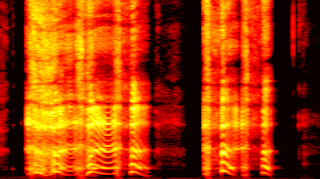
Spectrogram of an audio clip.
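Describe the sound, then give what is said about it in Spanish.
A voice imitates loud coughing by a person whose back is being thumped to make him cough. Two bursts of several strained, tonal hacks are separated by a short pause. “sus enormes patas en la espalda de Roberto, tratando que tosiera bien fuerte”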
